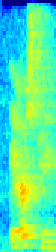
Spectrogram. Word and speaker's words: Airstream: for an unstressed syllable Airstream mechanisms if we go up again we've got stress Airstream Airstream that's how we do it it's a deep end yeah and stream is not stressed so it's already brought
